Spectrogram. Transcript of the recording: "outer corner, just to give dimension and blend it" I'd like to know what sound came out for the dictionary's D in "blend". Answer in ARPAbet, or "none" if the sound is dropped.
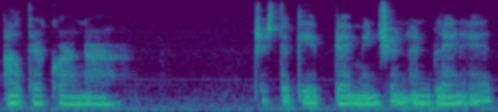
none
